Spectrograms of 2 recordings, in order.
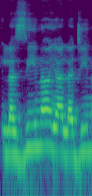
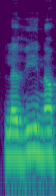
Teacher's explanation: لذینہ کے اندر جو ذال ہے اس کو زا یا جیم، لذینہ یا لجینہ نہیں پڑھیں گے بلکہ لذینہ پڑھیں گے۔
